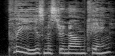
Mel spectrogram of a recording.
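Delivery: put-on high, polite girl calling out; little girl calling politely into the mountain. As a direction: call to the king sweetly. Dorothy calls the Gnome King.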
